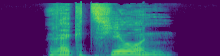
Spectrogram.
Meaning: case government
- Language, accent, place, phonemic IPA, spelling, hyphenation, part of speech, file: German, Germany, Berlin, /ʁɛkˈt͡si̯oːn/, Rektion, Rek‧ti‧on, noun, De-Rektion.ogg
